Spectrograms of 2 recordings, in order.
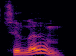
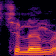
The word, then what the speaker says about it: Tulum: So yeah, this is Tulum. Tulum. How do you spell that?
